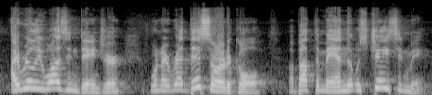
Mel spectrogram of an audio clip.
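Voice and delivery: ordinary talk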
